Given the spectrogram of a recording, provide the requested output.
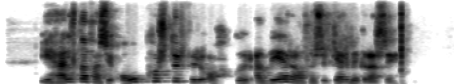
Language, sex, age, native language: Icelandic, female, 30-39, Icelandic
